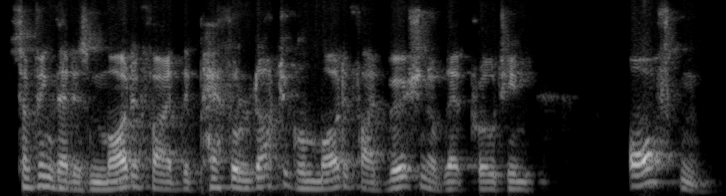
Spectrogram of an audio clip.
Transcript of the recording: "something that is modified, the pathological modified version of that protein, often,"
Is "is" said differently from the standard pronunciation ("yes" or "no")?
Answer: no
